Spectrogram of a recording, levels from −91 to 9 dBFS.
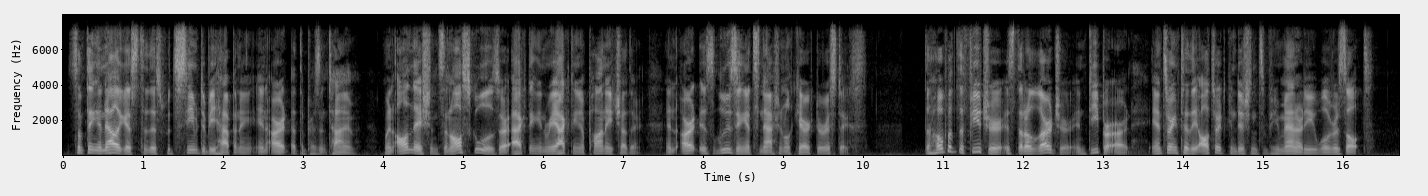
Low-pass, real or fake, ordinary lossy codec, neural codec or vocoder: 7.2 kHz; real; Opus, 64 kbps; none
